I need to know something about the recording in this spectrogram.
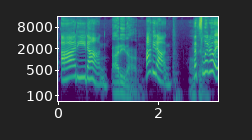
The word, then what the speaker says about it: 아리랑: It's not Arirang, it's Arirang.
